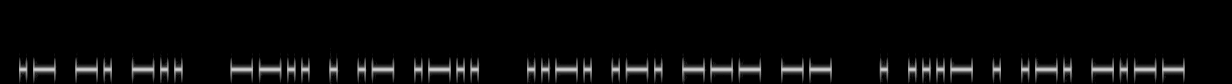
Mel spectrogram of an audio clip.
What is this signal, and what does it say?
Morse code, heard as a keyed tone, about 17 wpm, 700 Hz. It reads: AND ZEAL FROM EVERY
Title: Pangram Challenge v2 - 17wpm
